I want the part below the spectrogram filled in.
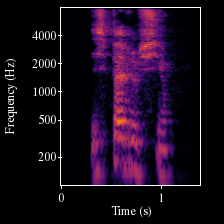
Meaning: first-person plural imperfect subjunctive of disparaître
- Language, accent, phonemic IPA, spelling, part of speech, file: French, Canada, /dis.pa.ʁy.sjɔ̃/, disparussions, verb, LL-Q150 (fra)-disparussions.wav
